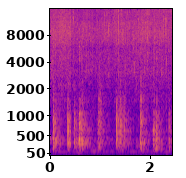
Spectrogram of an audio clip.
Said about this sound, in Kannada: ಇದೇನು ತುಂಬ ಒಗ್ಗರಣೆ ಒಳಗೆ ರೋಸ್ಟ್ ಆಗಬೇಕು ಅಂತಂದೇನಿಲ್ಲ, ಸ್ವಲ್ಪ ಜಸ್ಟ್ ಬಿಸಿ ಆದರೆ ಸಾಕು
